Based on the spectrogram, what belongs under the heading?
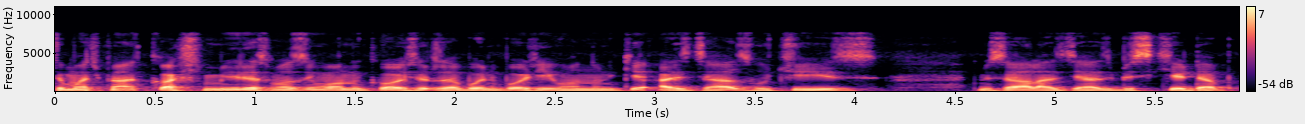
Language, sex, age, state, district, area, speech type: Kashmiri, male, 30-45, Jammu and Kashmir, Pulwama, rural, spontaneous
